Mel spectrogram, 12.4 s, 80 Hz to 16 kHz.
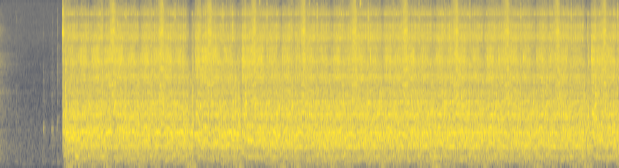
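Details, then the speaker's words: Ford 5610 diesel tractor, believed 1983, being revived, with a suspect battery connection (smoke from a battery terminal): after a pause the starter churns roughly at about four beats a second and the engine tries to fire but doesn't run. Cause unconfirmed; engine trying to fire while cranking. "Here, trying to hit just a touch."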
